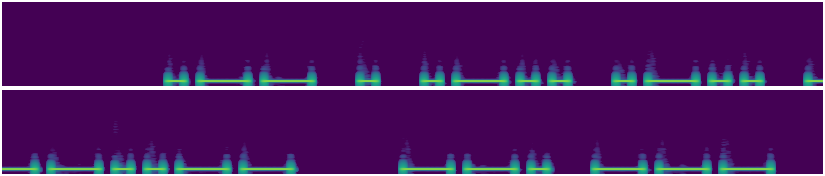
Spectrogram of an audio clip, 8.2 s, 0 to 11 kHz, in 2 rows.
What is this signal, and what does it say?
Morse code, heard as a keyed tone, about 14 wpm, 700 Hz. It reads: WELL, GO
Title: Sentences from Top 1100 Words 15wpm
